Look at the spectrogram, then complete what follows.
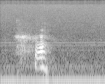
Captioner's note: chuckle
